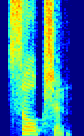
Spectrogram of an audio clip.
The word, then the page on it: sorption: Indian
